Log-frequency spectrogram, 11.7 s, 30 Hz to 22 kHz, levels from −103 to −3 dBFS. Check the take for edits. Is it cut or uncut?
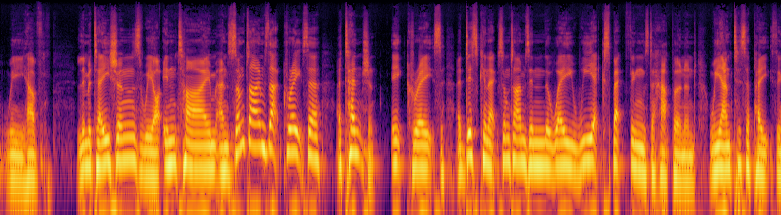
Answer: cut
